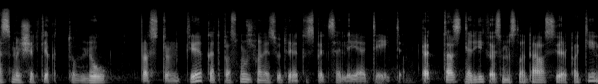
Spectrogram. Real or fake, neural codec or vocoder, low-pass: fake; codec, 44.1 kHz, 2.6 kbps, SNAC; 14.4 kHz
